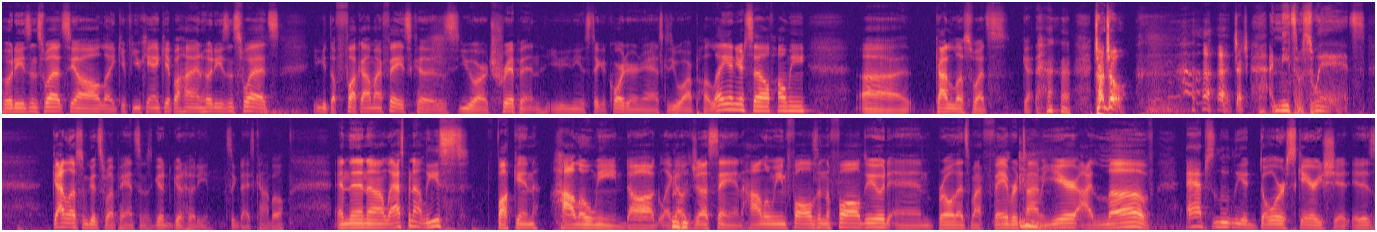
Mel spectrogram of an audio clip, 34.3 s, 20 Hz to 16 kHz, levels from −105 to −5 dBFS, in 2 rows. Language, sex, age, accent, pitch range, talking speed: English, male, 30-49, American, 90-120 Hz, 175 wpm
